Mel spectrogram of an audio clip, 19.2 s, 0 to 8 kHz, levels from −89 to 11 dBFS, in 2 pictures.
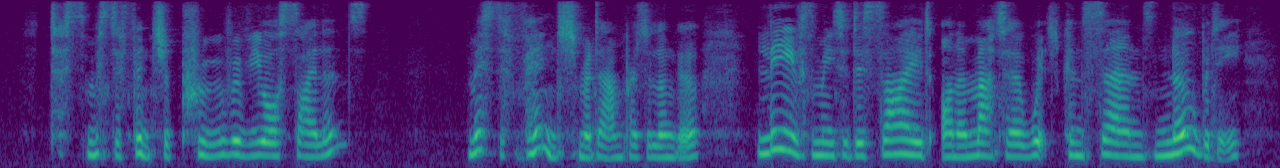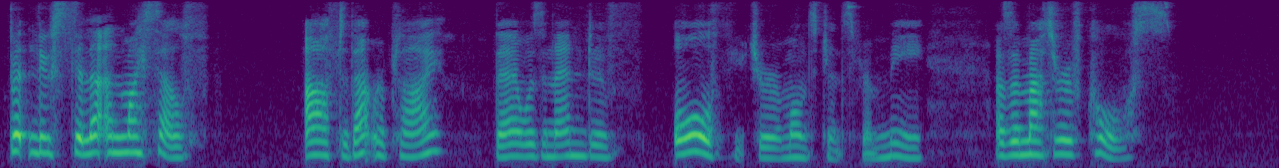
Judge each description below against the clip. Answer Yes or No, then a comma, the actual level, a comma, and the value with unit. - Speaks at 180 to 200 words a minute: No, slow, 135 wpm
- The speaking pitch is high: Yes, high, 230 Hz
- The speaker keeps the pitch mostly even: No, average, 3.6 semitones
